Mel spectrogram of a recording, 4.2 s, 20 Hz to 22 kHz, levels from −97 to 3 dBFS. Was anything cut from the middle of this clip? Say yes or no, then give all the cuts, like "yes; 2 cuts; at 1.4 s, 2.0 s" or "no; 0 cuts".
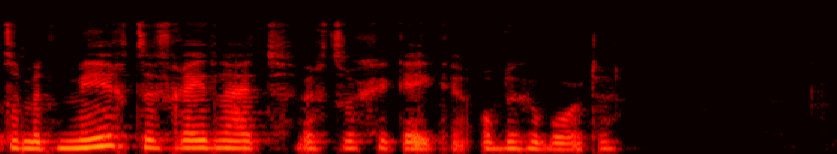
no; 0 cuts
